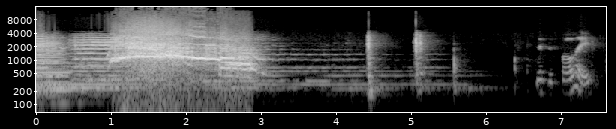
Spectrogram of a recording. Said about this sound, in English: You mustn't scream like that. I wasn't screaming.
